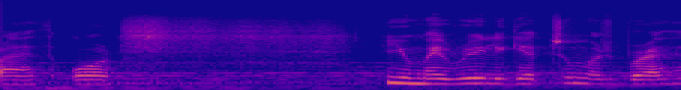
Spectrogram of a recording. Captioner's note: exhaling; inhaling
